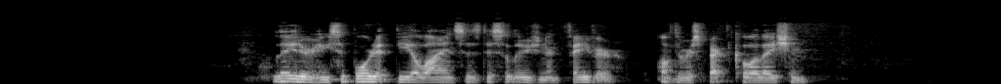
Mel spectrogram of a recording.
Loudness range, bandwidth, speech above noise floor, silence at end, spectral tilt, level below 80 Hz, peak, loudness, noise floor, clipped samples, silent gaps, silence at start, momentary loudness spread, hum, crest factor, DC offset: 4 LU; 7.6 kHz; 48 dB; 1.95 s; -4 dB/octave; -66 dBFS; -2 dBFS; -19 LUFS; -68 dBFS; under 0.1%; none; 2.75 s; 11 LU; none; 20 dB; under 0.1%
